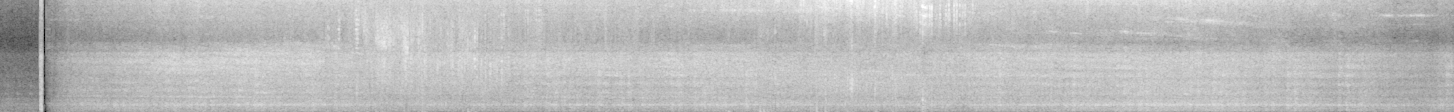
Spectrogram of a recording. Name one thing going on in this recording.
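A passing train rumbles and clatters along the tracks.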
